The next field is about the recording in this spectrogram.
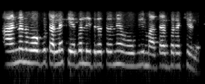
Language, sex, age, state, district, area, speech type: Kannada, female, 45-60, Karnataka, Mandya, urban, conversation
